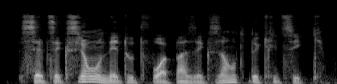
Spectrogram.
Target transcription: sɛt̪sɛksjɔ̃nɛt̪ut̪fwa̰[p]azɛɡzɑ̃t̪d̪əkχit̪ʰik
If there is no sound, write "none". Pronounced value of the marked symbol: p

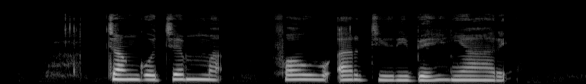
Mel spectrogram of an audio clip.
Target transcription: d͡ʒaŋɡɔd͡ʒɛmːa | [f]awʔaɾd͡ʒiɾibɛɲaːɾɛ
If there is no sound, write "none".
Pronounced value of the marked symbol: f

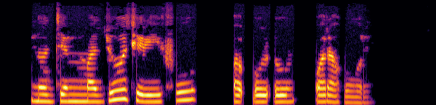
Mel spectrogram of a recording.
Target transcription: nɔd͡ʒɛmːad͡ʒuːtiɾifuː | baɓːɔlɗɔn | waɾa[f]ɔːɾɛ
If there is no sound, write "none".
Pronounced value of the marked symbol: h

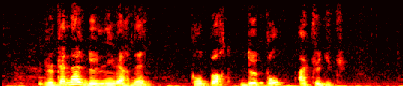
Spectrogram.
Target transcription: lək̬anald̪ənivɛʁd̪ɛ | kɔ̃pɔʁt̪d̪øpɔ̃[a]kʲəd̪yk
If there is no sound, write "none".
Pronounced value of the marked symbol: a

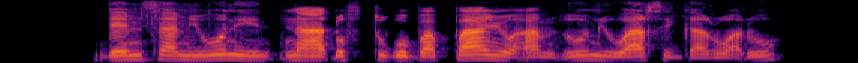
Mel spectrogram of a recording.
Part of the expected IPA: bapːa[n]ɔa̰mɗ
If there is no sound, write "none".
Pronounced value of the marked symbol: ɲ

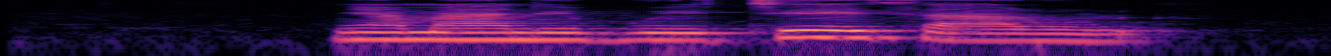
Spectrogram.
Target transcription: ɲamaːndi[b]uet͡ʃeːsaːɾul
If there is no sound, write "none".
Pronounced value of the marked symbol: b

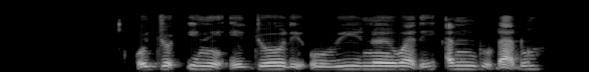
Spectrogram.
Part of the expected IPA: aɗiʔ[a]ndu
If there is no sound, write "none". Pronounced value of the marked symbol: a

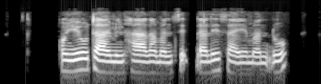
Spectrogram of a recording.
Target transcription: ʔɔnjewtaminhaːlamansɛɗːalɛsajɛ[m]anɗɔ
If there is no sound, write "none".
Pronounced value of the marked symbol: m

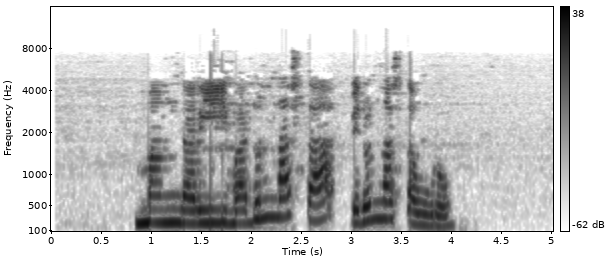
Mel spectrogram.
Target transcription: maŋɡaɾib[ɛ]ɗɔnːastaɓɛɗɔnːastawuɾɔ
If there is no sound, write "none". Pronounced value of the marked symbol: a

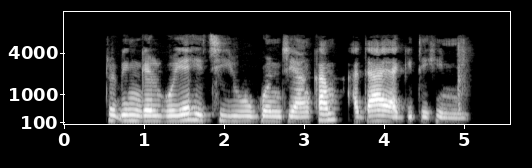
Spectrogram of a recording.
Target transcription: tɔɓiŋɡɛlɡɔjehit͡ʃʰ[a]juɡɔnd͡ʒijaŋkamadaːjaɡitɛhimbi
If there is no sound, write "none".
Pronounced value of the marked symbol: i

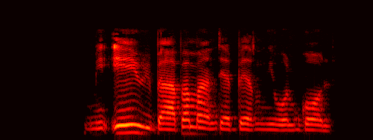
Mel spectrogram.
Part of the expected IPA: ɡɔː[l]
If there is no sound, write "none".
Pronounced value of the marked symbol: l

